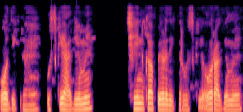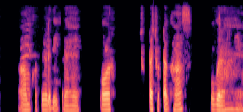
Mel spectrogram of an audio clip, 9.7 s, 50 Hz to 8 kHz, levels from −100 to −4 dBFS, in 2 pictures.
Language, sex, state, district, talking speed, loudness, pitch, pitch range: Hindi, male, Chhattisgarh, Balrampur, 175 wpm, -21 LUFS, 135 Hz, 125-145 Hz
